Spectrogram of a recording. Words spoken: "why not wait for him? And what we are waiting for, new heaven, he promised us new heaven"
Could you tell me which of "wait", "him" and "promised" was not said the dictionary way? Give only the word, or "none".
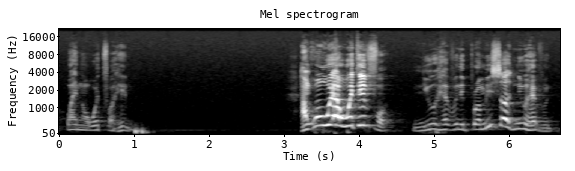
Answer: promised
